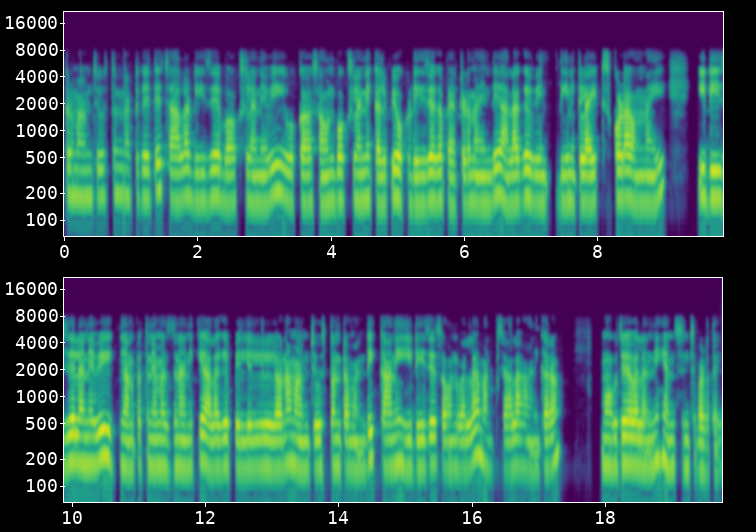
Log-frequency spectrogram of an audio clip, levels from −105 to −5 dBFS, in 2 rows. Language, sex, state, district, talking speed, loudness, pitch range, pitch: Telugu, female, Andhra Pradesh, Srikakulam, 135 wpm, -19 LUFS, 160-180 Hz, 170 Hz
